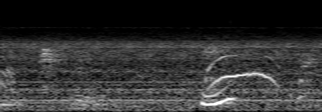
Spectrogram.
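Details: Playing kittens; one short meow near the end sweeps up in pitch and then arches down, over a steady low background hum, with people chatting just before and after.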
